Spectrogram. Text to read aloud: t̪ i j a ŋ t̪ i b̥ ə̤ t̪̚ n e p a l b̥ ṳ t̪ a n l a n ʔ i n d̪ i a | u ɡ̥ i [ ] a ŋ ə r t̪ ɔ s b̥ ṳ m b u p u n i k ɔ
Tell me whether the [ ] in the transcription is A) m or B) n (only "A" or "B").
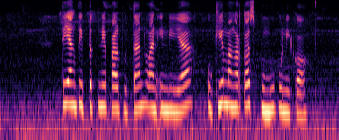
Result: A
